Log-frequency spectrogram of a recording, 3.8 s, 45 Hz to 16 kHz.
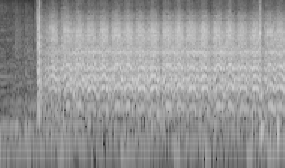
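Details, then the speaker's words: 1966 Datsun 520 abandoned for 40 years, cranked on starting fluid after carburettor fuel sight-glass checks. Steady starter churn with uneven combustion catches that never pick up into a run; it's trying to fire but won't start. "It's definitely trying to fire the fuel."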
